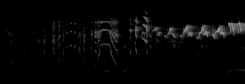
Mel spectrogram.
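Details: Northern parula singing in spring: a series of high, buzzy notes that climbs steadily in pitch and grows louder toward the end, after softer mixed chirps from other birds at the start.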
